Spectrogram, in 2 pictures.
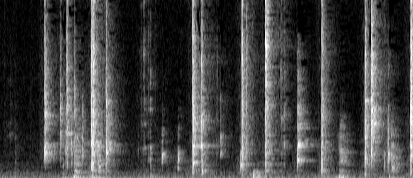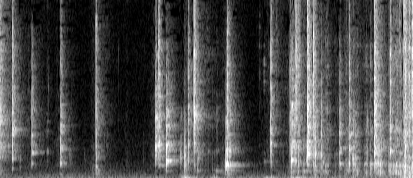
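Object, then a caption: Thin aluminium foil sheet. A thin, crumpled sheet of silver aluminium foil is held in both hands in front of a microphone while fingertips crinkle and rub it. The result is irregular bursts of bright, dry crackling that stop almost instantly, with a brief quiet pause partway through.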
